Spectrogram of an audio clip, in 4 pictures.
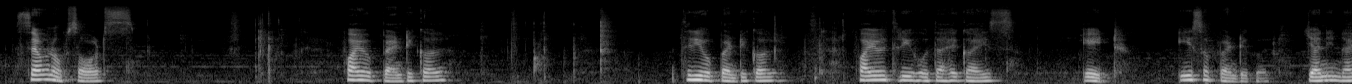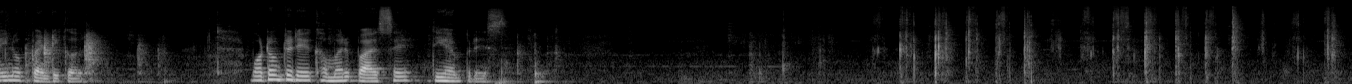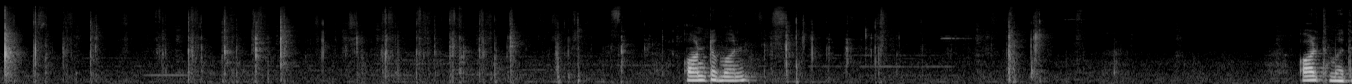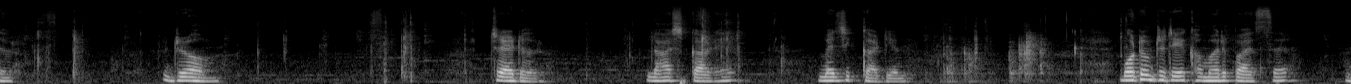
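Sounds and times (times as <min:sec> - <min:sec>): cards clicking and snapping: 0:22.5 - 0:33.8.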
